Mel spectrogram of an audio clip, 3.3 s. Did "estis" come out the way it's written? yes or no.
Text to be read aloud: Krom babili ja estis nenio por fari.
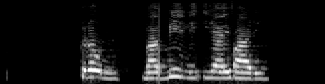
no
